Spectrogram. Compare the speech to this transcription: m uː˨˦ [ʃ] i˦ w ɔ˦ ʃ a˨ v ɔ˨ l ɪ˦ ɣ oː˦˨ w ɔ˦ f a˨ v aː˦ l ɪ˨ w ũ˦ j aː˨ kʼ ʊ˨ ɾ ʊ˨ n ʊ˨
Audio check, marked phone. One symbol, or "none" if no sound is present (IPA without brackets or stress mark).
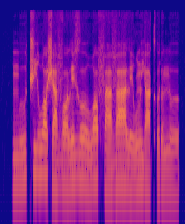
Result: t͡ʃ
